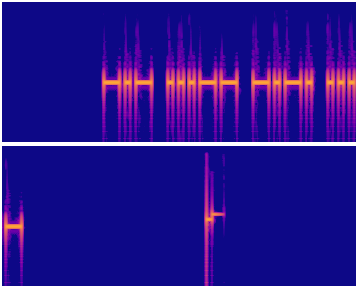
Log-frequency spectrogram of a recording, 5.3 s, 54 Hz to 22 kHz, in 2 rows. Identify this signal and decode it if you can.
Morse code, heard as a keyed tone, about 31 wpm, 700 Hz. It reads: K3CV
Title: USA Call Signs - 4 Characters - 4x Character Spacing - 30wpm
